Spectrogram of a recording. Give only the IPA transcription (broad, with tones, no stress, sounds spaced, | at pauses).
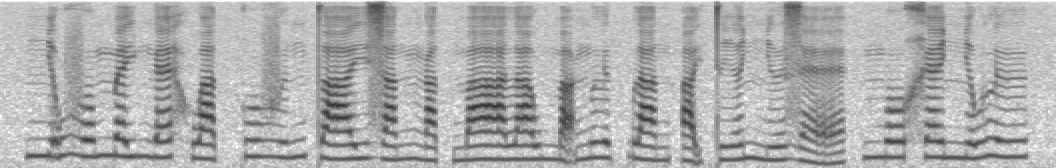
ɲ ə̰˧˥ w v o˨˦ m ɛ˧ j ŋ ɛ˨˦ h w a˨˩ t̚ k u˧ v ɨ˨˦ ŋ t̪ aː˨˦ j z a˨˦ n ŋ a˨˩ t̚ m aː˧ l a˧ w m a̰˧˥ ŋ l ɨ˦˥ k̚ l a˧ n ʔ a̰˧˨ j t̪ i˨˦ ə̯ ɲ ɨ˨˦ z ɛ˧˩˨ | m o˧ x ɛ˧ ɲ ə˨˦ w l ɨ˧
